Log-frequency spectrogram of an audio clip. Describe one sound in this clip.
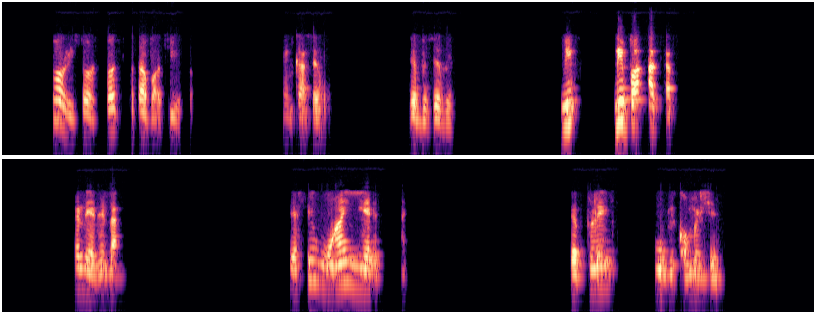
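A young man talks animatedly into a microphone, in short bursts with pauses.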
